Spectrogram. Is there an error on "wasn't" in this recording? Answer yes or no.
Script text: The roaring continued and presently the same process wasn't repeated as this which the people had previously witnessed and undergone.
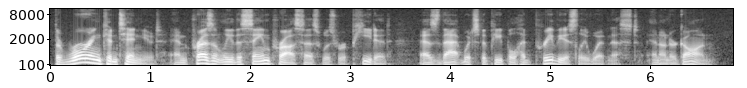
yes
